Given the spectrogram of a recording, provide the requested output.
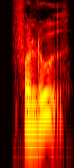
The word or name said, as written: FORLADES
